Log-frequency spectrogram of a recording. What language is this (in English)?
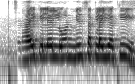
Magahi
